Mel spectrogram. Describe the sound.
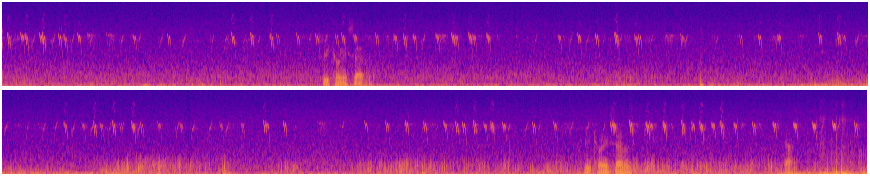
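Bird chirps come in quick, high, thin bursts repeated throughout, while a voice speaks briefly at a few points.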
